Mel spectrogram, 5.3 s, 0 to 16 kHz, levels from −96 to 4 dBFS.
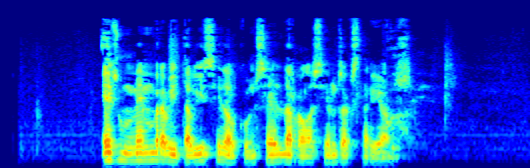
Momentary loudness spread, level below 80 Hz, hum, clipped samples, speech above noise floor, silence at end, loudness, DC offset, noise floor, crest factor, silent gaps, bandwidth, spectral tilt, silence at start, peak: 9 LU; -72 dBFS; none; under 0.1%; 45 dB; 1.2 s; -25 LUFS; under 0.1%; -70 dBFS; 22 dB; none; 11.5 kHz; -4.5 dB/octave; 1 s; -6 dBFS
